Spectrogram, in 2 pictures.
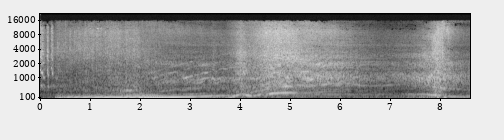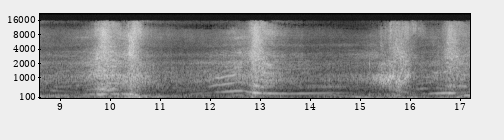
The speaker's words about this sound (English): It's a three-wheeler motorcycle that we recorded a few years ago for a film that I was working on, and we needed few moves, so we decided to record it entirely with the multi-track recorder.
